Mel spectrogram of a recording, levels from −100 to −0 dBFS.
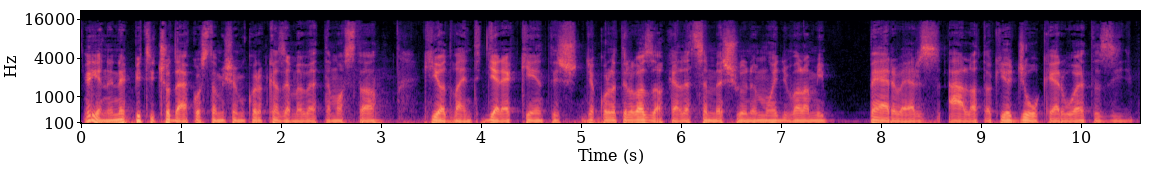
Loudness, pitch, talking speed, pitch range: -26 LUFS, 90 Hz, 165 wpm, 85-95 Hz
